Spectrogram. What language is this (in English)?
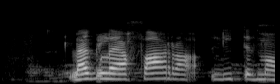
Icelandic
